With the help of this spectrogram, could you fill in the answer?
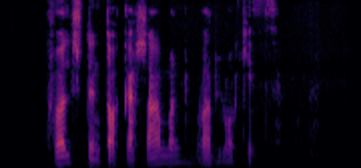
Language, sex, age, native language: Icelandic, male, 40-49, Icelandic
